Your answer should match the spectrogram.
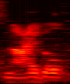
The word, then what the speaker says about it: Nidal: It's also pronounced, Nidal. Nidal. I keep trying to call it Nidal. It's Nidal, technically.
